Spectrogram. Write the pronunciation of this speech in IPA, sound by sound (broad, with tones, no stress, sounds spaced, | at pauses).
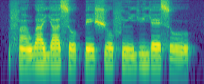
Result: f ã˨ w a˧ j a˧ s o˨ k͡p e˨ ʃ o˧ f ĩ˨ j i˧ j ɛ˧ s o˨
